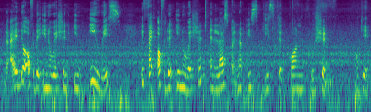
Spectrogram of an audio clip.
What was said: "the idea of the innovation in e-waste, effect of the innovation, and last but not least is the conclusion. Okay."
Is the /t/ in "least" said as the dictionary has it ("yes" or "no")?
no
